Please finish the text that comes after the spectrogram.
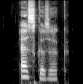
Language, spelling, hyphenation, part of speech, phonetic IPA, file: Hungarian, eszközök, esz‧kö‧zök, noun, [ˈɛskøzøk], Hu-eszközök.ogg
- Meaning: nominative plural of eszköz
